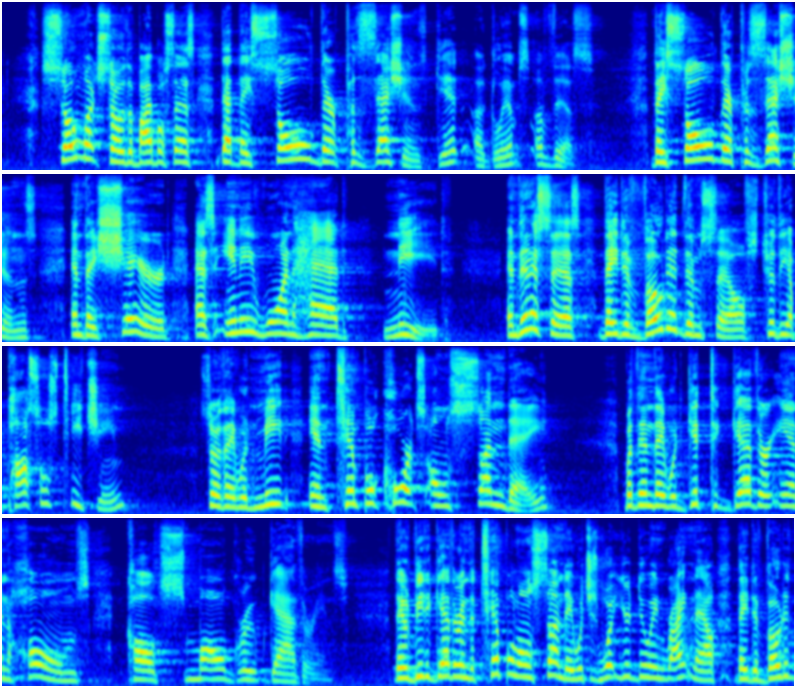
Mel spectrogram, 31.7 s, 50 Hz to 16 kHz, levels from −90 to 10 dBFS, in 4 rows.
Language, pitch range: English, 180-250 Hz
